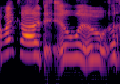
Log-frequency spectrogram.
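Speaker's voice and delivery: very high, very loud, grating, annoying whine. Speaker recalls doing different voices on a stream: high-pitched annoying voice. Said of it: "I went as high pitched and and annoying as I could".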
